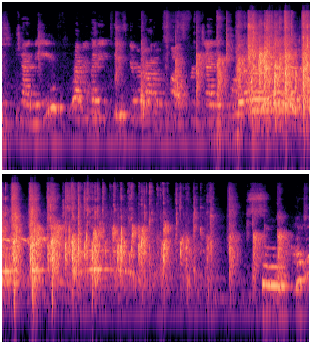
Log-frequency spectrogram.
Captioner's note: applause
